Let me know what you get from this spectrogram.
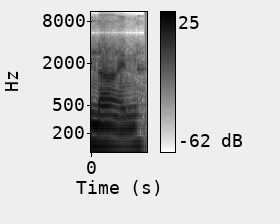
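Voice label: "nine", male; MacCribbage; InterStellar MacCribbage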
